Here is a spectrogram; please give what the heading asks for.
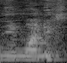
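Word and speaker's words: mnemonics: से वो देखिए निमोनिक्स निमोनिक्स का एम हम साइलेंट है इसलिए हम निमोनिक्स कहते हैं इमेजिनेशन साइंस ऑफ पॉजिटिविटी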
